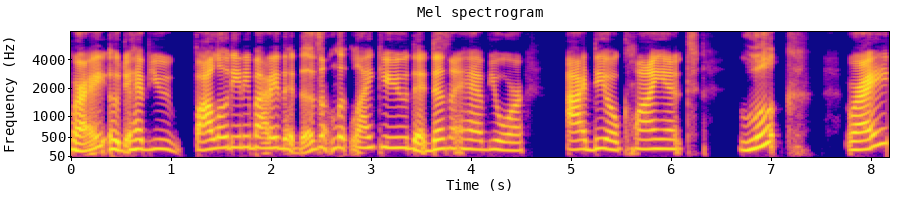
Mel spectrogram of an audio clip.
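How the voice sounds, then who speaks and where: A woman with a Southern US accent speaks at a very slow pace and a fairly high pitch with ordinary pitch variation, in a very clean recording with a silent background and a dry, close sound without echo. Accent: Southern American. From US South, Georgia. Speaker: public health professor and network marketer. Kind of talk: interview conversation.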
